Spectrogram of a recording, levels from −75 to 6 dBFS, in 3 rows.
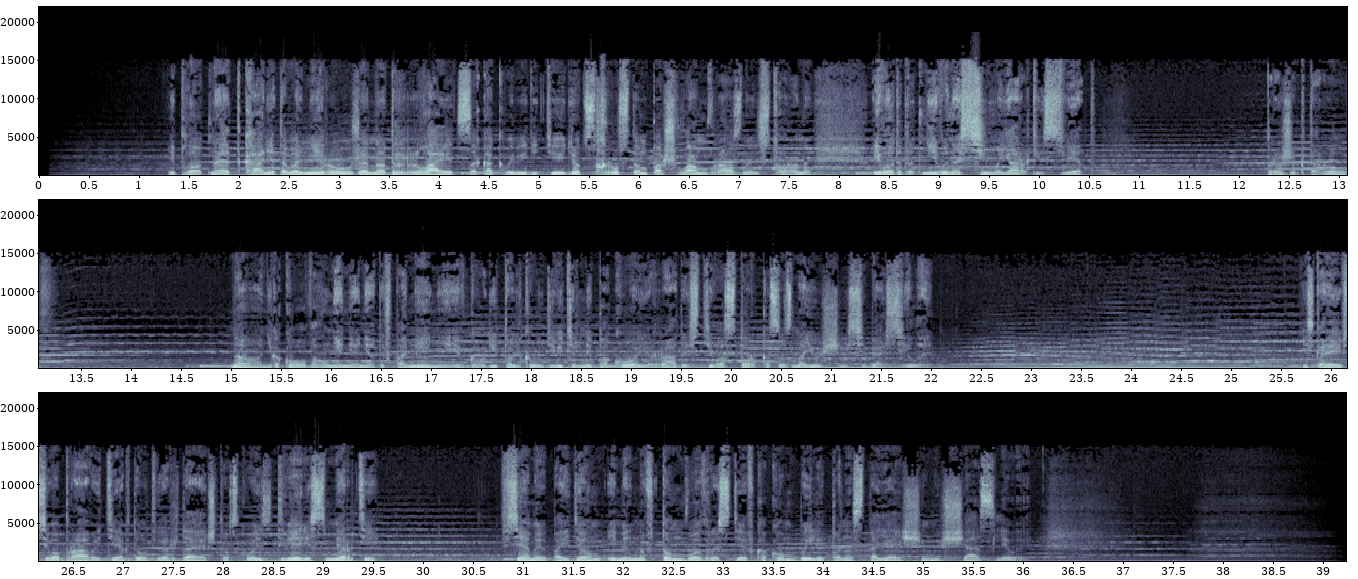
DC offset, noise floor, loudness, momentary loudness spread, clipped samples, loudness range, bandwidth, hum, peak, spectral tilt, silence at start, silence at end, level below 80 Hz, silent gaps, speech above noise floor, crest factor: under 0.1%; -49 dBFS; -13 LUFS; 17 LU; under 0.1%; 9 LU; 16 kHz; none; 0 dBFS; -4 dB/octave; 0.4 s; 0.9 s; -36 dBFS; none; 36 dB; 14 dB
